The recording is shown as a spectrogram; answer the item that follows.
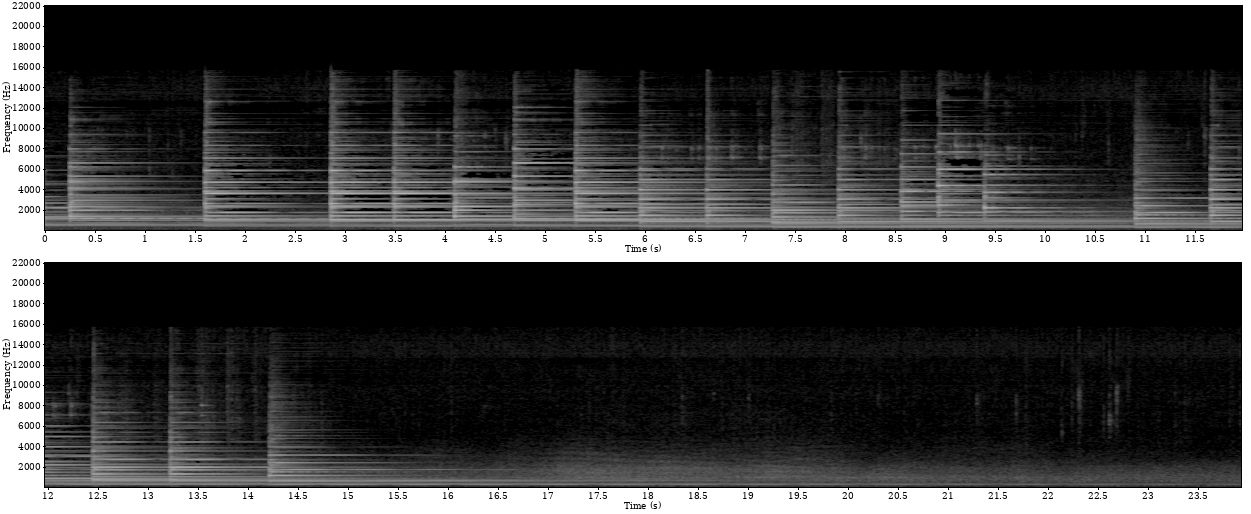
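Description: Carillon bells playing a tune, one struck note after another with long overlapping rings, the notes stepping lower. The last note is struck about two-thirds of the way through, and its ring fades away with a slow wavering in the lowest tone.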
